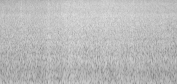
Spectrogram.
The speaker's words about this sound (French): À la question, si tu étais une ambiance sonore dans laquelle tu te sens bien, je répondrai à la fois le calme qu'apporte le bruit des vagues qui glissent sur le sable lors de mes siestes ensoleillées.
